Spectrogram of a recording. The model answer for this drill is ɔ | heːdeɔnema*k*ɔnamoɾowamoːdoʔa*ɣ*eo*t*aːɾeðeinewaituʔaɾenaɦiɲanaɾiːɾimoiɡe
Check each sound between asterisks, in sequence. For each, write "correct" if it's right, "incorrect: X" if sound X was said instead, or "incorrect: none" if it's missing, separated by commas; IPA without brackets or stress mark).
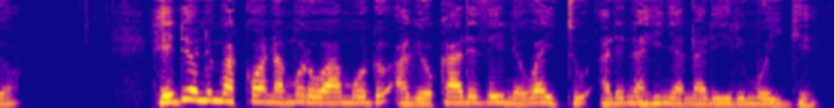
correct, correct, incorrect: k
